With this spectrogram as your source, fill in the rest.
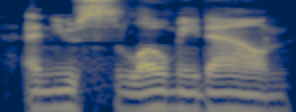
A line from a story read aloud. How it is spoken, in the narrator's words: snarled at the child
